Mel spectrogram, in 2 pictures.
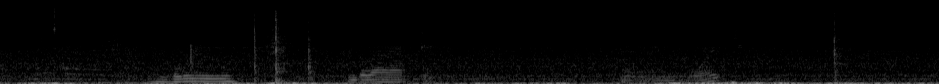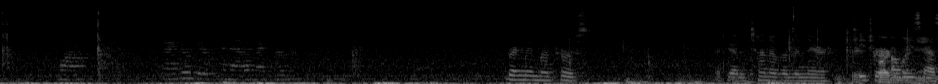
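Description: Plastic game tokens click on a wooden table.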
